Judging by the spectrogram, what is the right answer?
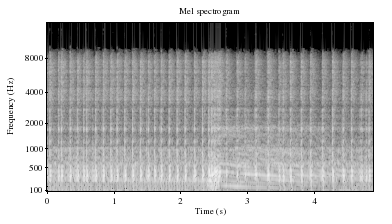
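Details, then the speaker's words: Two-stroke bike with the muffler packing removed: sharp, loud popping with every stroke at a fast, even beat, dipping briefly on a blip. Each stroke is audible, a knocking that doesn't sound bad. Healthy, just very loud. "And it has a lot more of, like, you can hear every stroke. You hear it knocking, and it doesn't sound bad. It still sounds like a healthy 2-stroke engine."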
